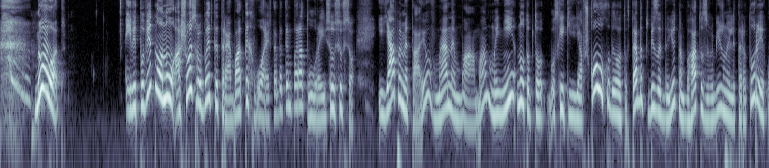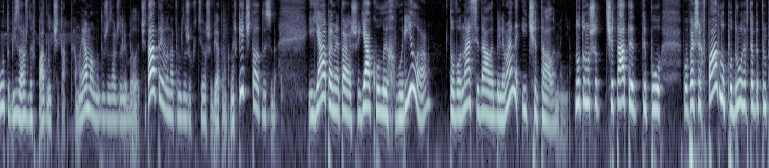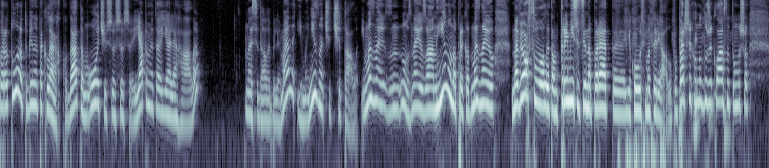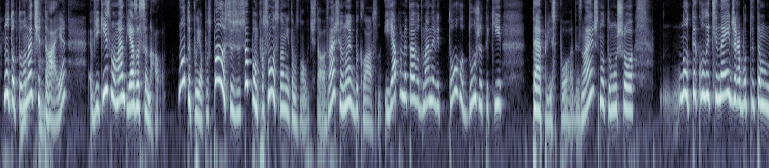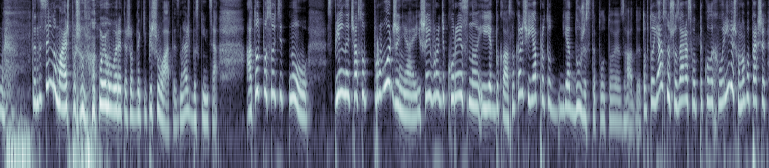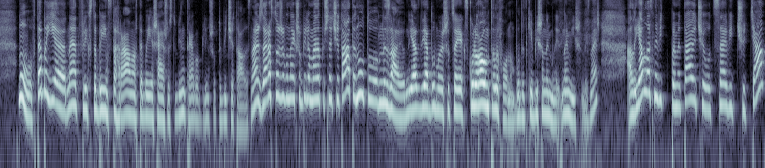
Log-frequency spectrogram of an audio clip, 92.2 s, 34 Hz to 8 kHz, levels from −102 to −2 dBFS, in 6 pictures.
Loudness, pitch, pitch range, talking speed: -23 LUFS, 245 Hz, 200-300 Hz, 190 wpm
